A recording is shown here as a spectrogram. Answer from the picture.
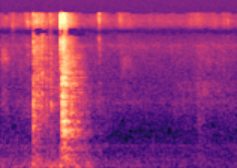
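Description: Near silence, with two faint, brief rustles in the first second.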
